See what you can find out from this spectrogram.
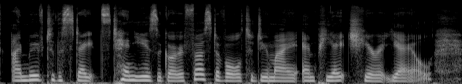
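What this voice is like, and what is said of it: Australian accent. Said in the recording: “as you can probably tell from my accent, I'm not from this country, I'm from Australia.”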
